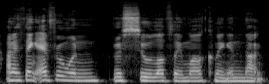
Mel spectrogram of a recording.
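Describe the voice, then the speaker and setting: A young Scottish woman chatting casually and warmly as a podcast guest, laughing easily. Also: on the low side, fairly even intonation, quick pace, slight background noise. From Scotland. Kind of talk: casual chat.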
